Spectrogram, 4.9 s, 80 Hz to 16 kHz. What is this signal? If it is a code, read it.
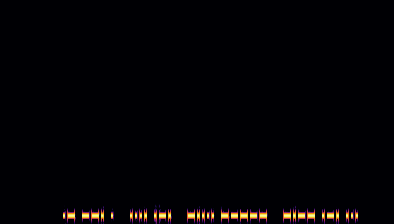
Morse code, heard as a keyed tone, about 40 wpm, 700 Hz. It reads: AGE HR 60 YRS
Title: Practice QSO - Exchange 3 - More Info - 40wpm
